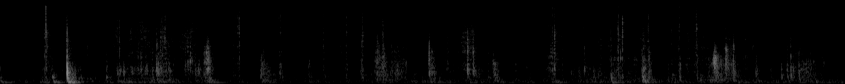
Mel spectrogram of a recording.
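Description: Pages of an old hardcover book being turned by hand: soft paper rustling and flicks, the sharpest a little under a second in.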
